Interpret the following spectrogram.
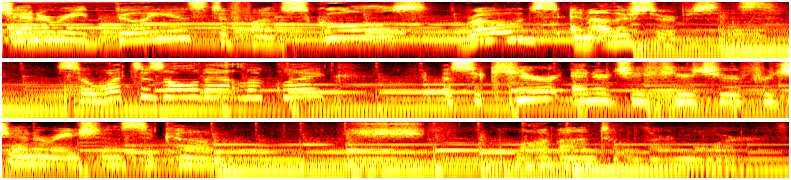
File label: oil shale commercial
